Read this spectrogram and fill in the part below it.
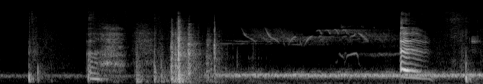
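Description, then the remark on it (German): A door opens with a few sharp clicks and thunks over a steady low hum, then a whooshing, sliding swish with rising electronic tones, fairly loud. “Und ich soll zur Tür kommen? Und sie aufmachen?”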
